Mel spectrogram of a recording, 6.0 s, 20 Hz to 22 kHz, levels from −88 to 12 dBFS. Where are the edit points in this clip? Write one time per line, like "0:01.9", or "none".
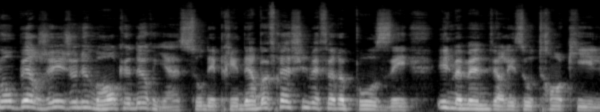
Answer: none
